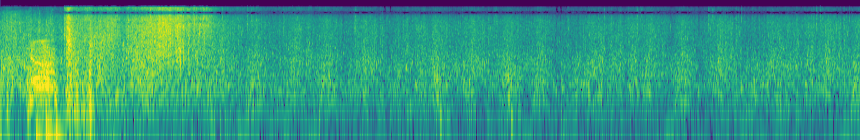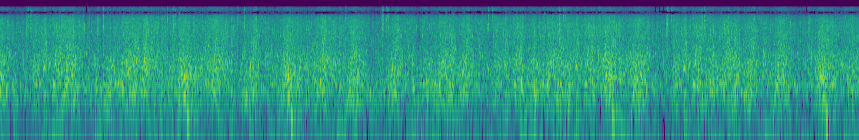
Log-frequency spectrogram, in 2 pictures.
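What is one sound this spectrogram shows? A rider on a swimming mount splashes steadily through water.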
